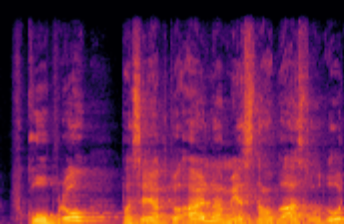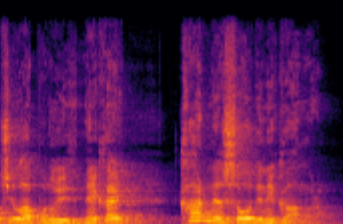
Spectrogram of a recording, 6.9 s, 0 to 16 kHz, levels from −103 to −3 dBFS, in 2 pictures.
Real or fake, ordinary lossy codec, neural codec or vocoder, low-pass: fake; none; vocoder, 44.1 kHz, 128 mel bands every 512 samples, BigVGAN v2; 14.4 kHz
